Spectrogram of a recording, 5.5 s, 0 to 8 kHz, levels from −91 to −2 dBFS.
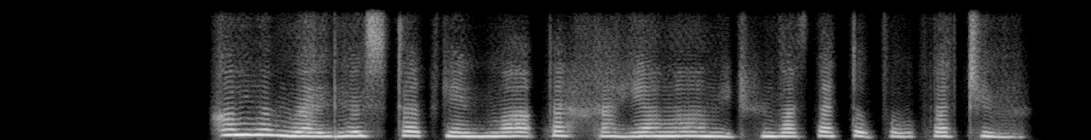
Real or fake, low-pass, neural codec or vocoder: fake; 7.2 kHz; codec, 16 kHz, 0.5 kbps, FreqCodec, smaller model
